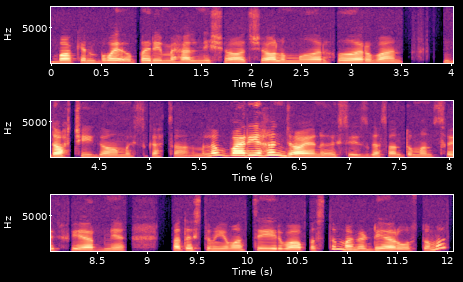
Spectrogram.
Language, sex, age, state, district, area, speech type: Kashmiri, female, 30-45, Jammu and Kashmir, Bandipora, rural, spontaneous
